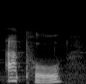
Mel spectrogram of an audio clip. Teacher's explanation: in the word apple, the stress is on the first syllable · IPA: /æpəl/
